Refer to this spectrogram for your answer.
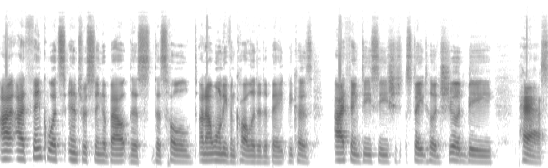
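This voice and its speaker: With an American accent and an unremarkable speaking voice, a man talks at a moderate pace and medium pitch with ordinary pitch variation. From Washington DC area, Prince George's County, Maryland. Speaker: sports podcast host. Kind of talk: casual chat. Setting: live stream.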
